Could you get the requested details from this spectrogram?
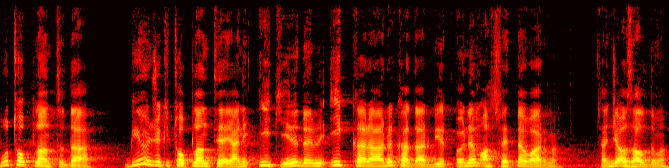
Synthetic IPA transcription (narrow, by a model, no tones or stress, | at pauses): but̪ʰo̞plˠant̪ʰɯd̪a̰ | biø̞nd͡ʒecit̪ʰo̞plˠant̪ʰɯjajaːniilʲcʰje̞nid̪ø̞neminilʲckʰːaɾaːɾɯkʰad̪aɾbiɾø̞næmat̪fɛt̪mɛvaɾmɯ̰ | sænd͡ʒɛazalˠd̪ɯmɯ̰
